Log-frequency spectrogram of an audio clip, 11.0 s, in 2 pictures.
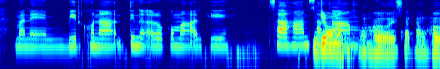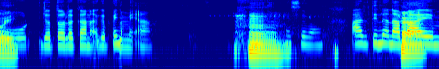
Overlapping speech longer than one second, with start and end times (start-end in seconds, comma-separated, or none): none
